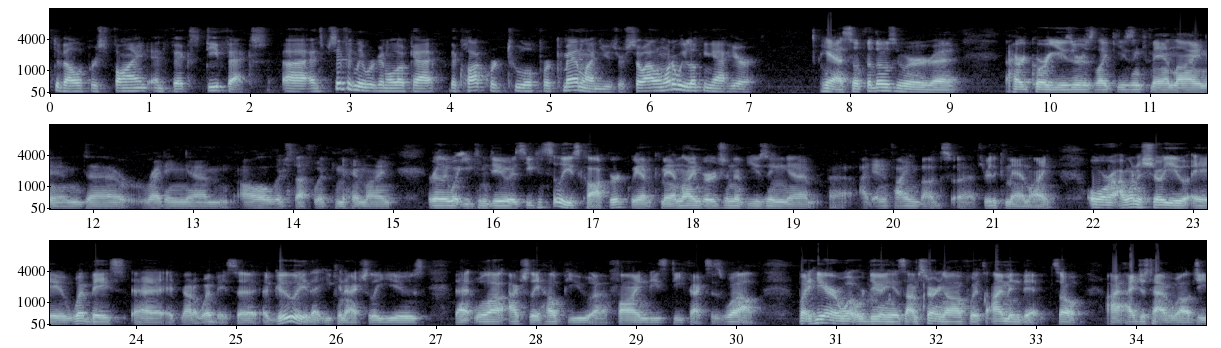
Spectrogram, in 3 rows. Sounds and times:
Speech: 0.0s - 34.7s.

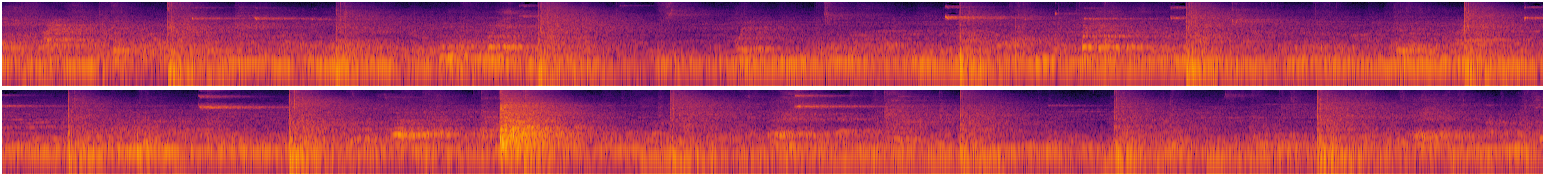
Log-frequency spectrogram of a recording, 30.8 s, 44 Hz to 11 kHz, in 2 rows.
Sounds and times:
Speech: 0.0s - 5.4s, 6.5s - 17.4s, 18.8s - 24.8s, 29.4s - 30.8s.

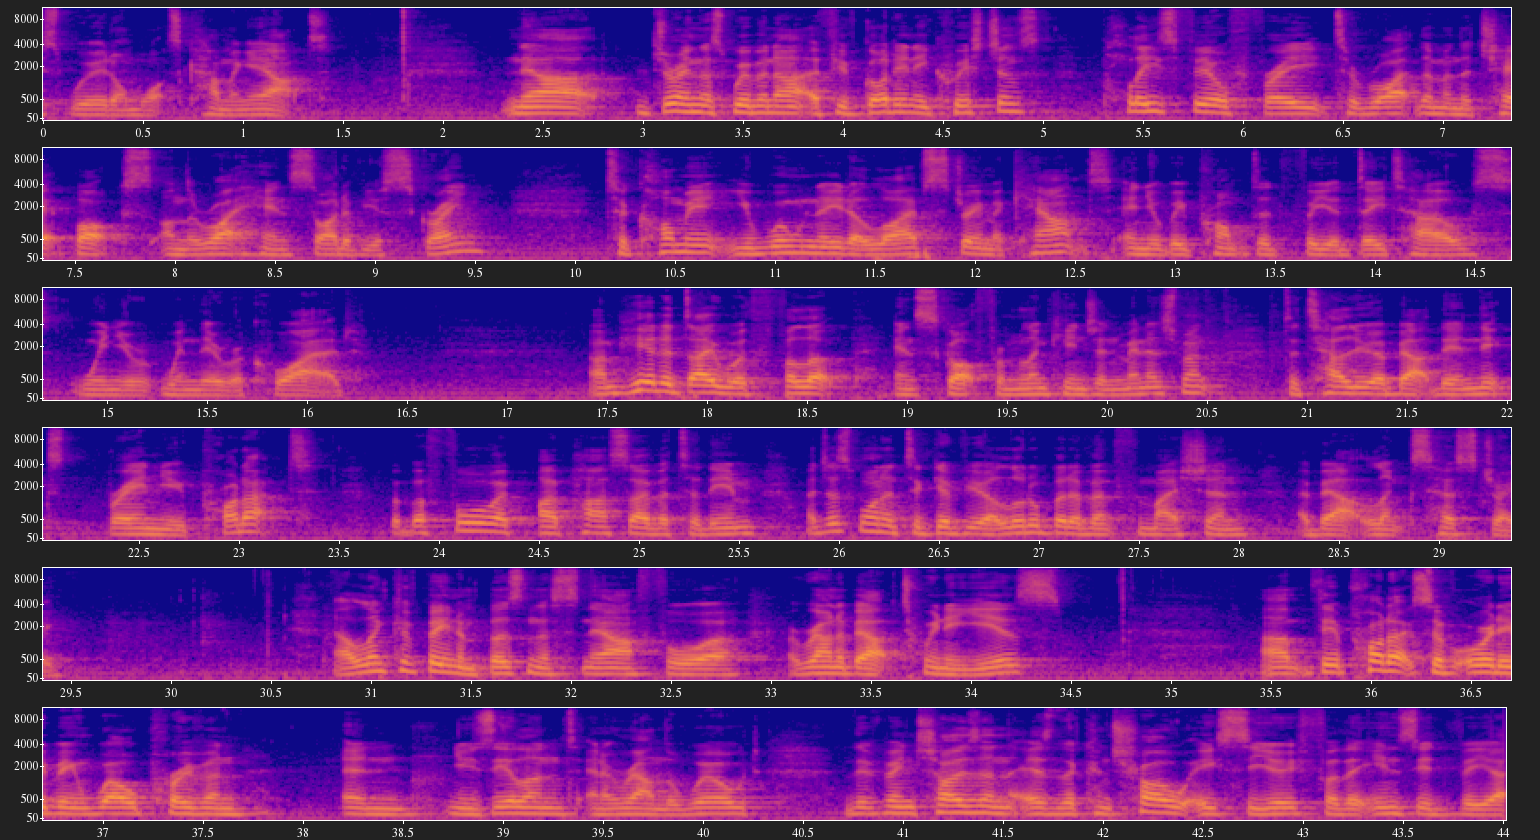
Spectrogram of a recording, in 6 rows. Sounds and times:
Speech: 0.0s - 1.5s, 2.3s - 9.6s, 10.2s - 16.4s, 17.4s - 29.6s, 30.8s - 34.6s, 35.4s - 44.0s.

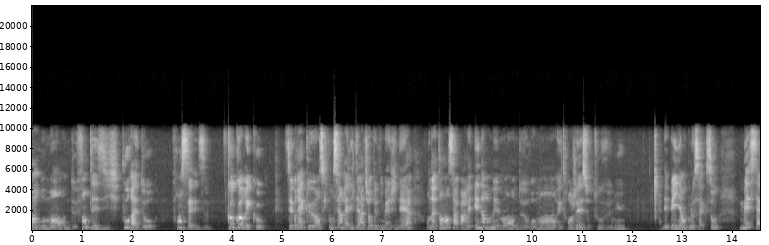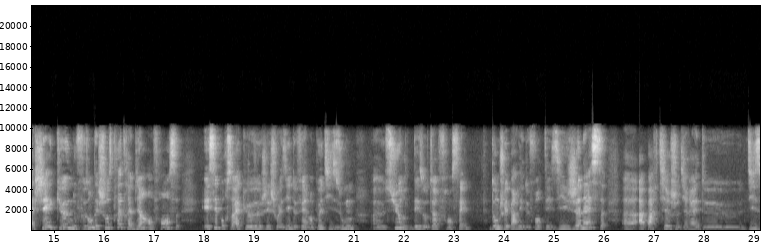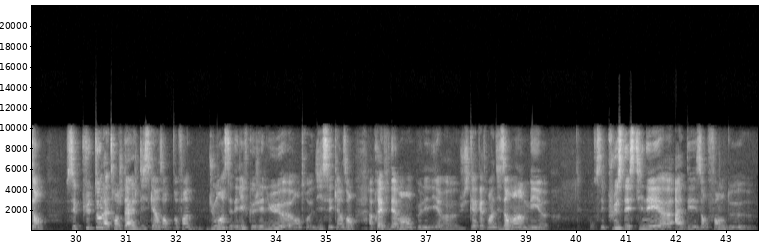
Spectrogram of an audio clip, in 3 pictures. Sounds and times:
Speech: 0.0s - 11.9s, 12.5s - 39.5s, 40.3s - 43.6s.

